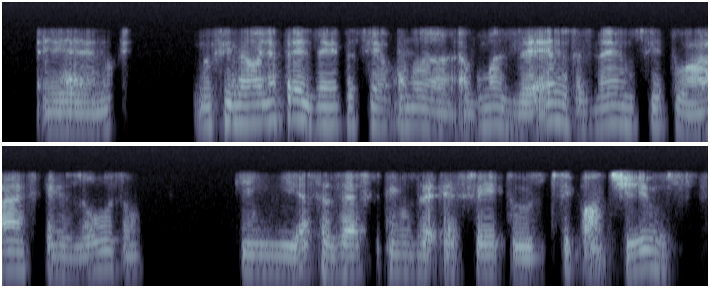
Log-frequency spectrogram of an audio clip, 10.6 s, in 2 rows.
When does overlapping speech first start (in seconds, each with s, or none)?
none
